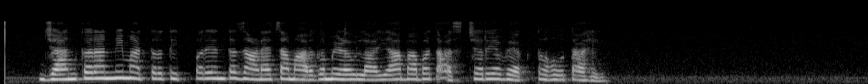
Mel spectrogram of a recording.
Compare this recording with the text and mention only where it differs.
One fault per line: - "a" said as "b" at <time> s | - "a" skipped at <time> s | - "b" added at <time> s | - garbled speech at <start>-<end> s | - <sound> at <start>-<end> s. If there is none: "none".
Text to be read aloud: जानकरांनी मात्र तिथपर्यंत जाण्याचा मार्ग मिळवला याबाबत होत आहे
- "आश्चर्य व्यक्त" added at 4.4 s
